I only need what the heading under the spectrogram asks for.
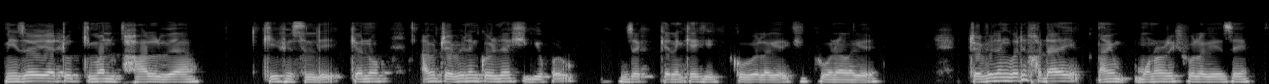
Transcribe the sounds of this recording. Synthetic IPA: nizɔɹijatʊkimanbʱalbɛja | kipʰɛsildḭkiɔnʊamitɹɛbʱɛliŋkoɹilɛxikiʊpa̰ɹʊ̰̃ | zɛkɛnɛkɛkikobɔlaɡɛ̰kikobɔnalaɡɛ̰ | tɹɛbʱeliŋkotɛxɔdajamimɔnɔtɹakʰibɔlaɡɛzɛ

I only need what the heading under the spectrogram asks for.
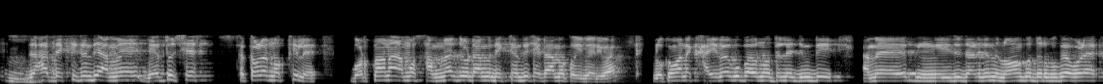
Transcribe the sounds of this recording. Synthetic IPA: d͡ʒaɦãd̪ekʰit͡ʃʰɔnt̪̬iamed͡ʒeɦɛ̃t̪usesːet̪ebɔɭenɔt̪ʰile | bɔɾt̪ɔnañaːmɔsamnaɾd͡ʒoːʈaamed̪ekʰi̥t͡ʃʰɔnt̪iseʈaːmekɔɦibaɾibalokɔmanekʰajbakup̬aunɔt̪ʰiled͡ʒint̪iameid͡ʒud͡ʒaɽ̃it͡ʃʰɔnt̪inɔɔ̃ŋkɔd̪uɾbʱukabɔɭe

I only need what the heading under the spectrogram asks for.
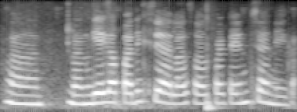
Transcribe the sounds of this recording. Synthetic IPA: a | nɐnɡeːɡapɐɾiːkʂɛalasɐlpɐʈenʃɐniːɡa

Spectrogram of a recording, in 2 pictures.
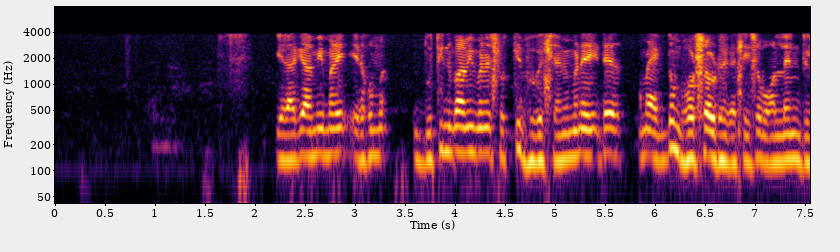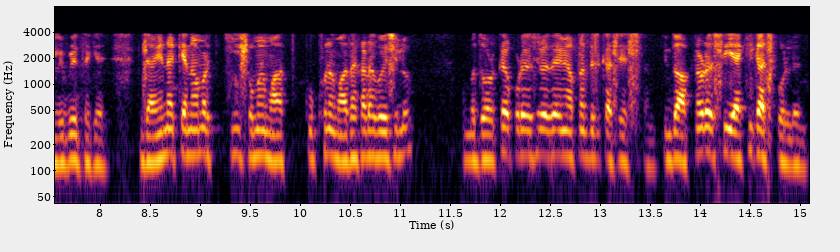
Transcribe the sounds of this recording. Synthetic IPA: eɾaɡeamimaneʔeɾɔkomd̪ut̪inbaamimaneʃot̪ːibʱuɡet͡ɕʰiamimaneeʈaamaɾɛkd̪ombʱɔɾʃauʈʰeɡɛt͡ɕʰiejʃɔbɔnlajnɖilibeɾit̪ʰek̬ed͡ʑajnakɛnoamaɾkiʃɔmɔemakukʰːonemat̪ʰakʰaʈaɦojet͡ɕʰilo | amaɾd̪ɔɾkaɾpoɽeɡɛt͡ɕʰiloet̪akeamiapnad̪eɾkat͡ɕʰeeʃlamkint̪̬uapnaɾaʃejɛkikad͡ʑʱkoɾlen

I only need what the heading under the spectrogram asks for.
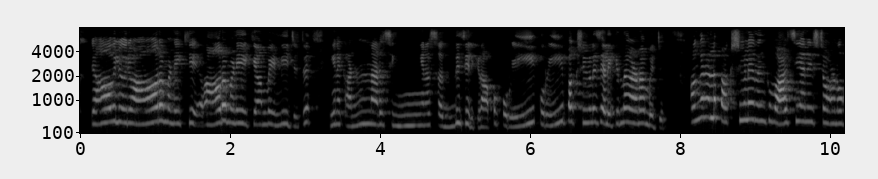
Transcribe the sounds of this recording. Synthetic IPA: ɾaːʋiloɾuaːrɨmɐɳikʲːɨaːrɨmɐɳiekʲːaːnpeɳːiitːiʈːɨ | iŋːɐne̞kɐɳːɐrɐt͡ɕːiŋːɐnesrɐd̪ʱːit͡ɕːiɾikʲːuɳɐmɐpːoːkurikuripɐkʂiɣɐɭet͡ɕeɭikʲːunːɨkaːɳaːmpɐtːum | ɐŋːɐnejuɭːɐpɐkʂiɣɐɭenɐŋɐkːɨʋaːt͡ɕːijaniːʂʈɐmaːɳoː

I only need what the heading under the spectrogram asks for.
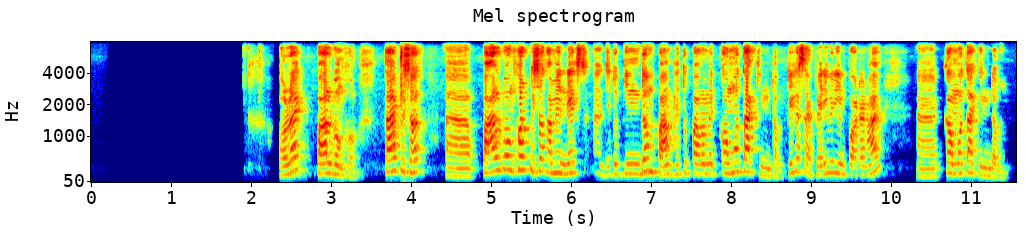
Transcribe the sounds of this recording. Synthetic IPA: ɔlajt̚palbɔŋkʰɔtaɹpisɔt̚ | palbɔŋxʰɔɹpisɔtaminɛkstzitʊkiŋdɔmpamɦet̬ʊpamamikɔmɔtakiŋdɔmtʰikasɛbʱeɹibʱeɹiːmpɔɹʈantɦɔj | kɔmɔtakiŋdɔm

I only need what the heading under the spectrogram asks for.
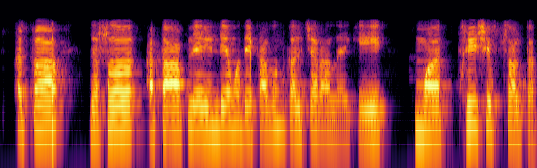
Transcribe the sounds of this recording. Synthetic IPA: at̪a | d͡zəsəːat̪aːpljaiɳɖijaməd̪ʱjekaɡuːnkəlt͡ɕəɾaləjekiː | məɡt̪ʰɾiːɕifʈd͡zalt̪at̪̚

